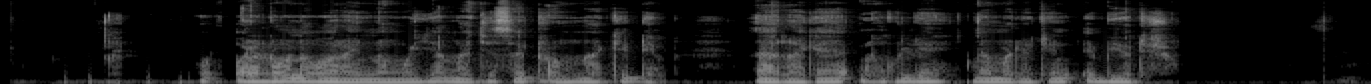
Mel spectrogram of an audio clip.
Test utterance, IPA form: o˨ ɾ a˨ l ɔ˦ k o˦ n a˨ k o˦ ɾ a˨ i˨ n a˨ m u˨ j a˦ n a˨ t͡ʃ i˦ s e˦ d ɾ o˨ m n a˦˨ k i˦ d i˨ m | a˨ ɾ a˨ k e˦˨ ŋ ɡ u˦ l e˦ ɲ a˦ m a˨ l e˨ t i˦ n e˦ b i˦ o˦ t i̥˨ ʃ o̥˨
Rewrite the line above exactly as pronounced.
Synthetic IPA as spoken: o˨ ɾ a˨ l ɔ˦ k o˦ n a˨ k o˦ ɾ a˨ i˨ n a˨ m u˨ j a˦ n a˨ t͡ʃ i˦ s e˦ d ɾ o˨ m n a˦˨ k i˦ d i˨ m | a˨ ɾ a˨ k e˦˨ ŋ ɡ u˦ l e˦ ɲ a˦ m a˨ l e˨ t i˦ n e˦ b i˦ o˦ t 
